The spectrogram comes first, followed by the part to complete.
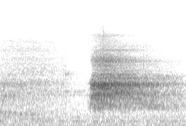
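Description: A woman's audible breath: a sudden, sharp exhale starting just over a second in and fading over about a second, after a moment of near quiet.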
